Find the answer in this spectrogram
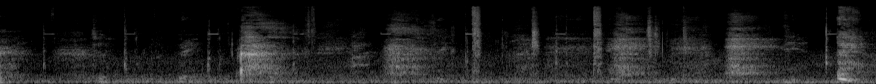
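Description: A man breathing hard in forceful breaths, about one every one and a half to two seconds, in time with his push-ups.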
